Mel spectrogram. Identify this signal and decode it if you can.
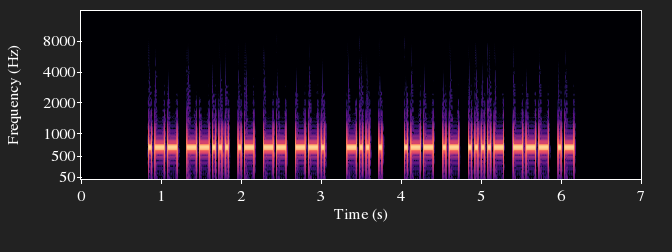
Morse code, heard as a keyed tone, about 30 wpm, 700 Hz. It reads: W7AMG DE WA4OA
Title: USA Callsign DE Callsign - 5 Characters - 30wpm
